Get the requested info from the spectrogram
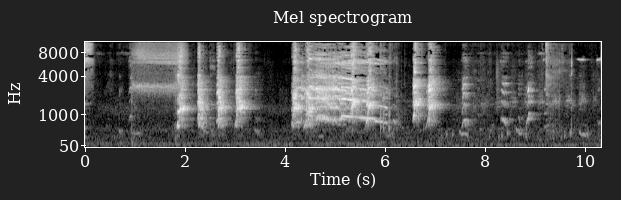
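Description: A rooster crowing once, a long call of about two seconds starting about four seconds in. A few short sharp sounds come before and after it.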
